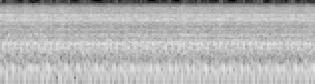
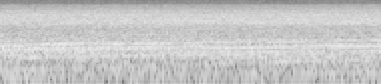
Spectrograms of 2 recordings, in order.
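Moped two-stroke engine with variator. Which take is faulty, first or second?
second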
